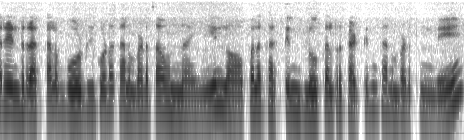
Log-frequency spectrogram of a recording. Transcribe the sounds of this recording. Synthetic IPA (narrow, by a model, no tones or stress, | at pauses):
ɾe̞ɳɖuɾɐkaːlɐbo̞ːɾɖlukuːɽaːkɐnɐbɐɽɐt̪aːunːaːjilɔːpɐlɐkɐʈːinbluːkɐlɐɾkɐʈːinikɐnɐbɐɽɐt̪und̪i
